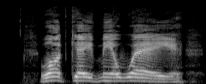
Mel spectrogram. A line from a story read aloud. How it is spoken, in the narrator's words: he growled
